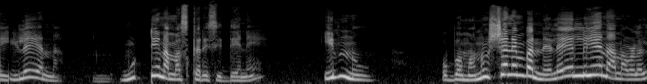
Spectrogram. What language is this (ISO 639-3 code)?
kan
